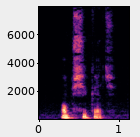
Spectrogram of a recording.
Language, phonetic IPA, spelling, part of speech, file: Polish, [ɔpʲˈɕikat͡ɕ], obsikać, verb, LL-Q809 (pol)-obsikać.wav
